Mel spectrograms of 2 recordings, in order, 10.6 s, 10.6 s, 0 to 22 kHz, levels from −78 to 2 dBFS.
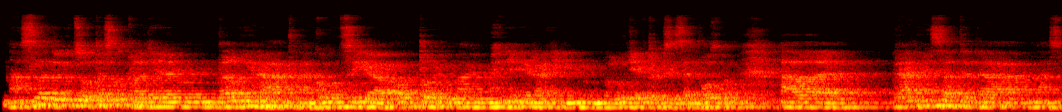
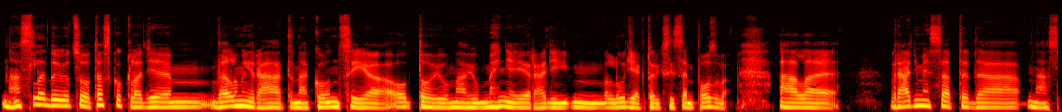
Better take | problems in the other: second | room echo; strong; dies away in 1.8 s // off-mic speech; far

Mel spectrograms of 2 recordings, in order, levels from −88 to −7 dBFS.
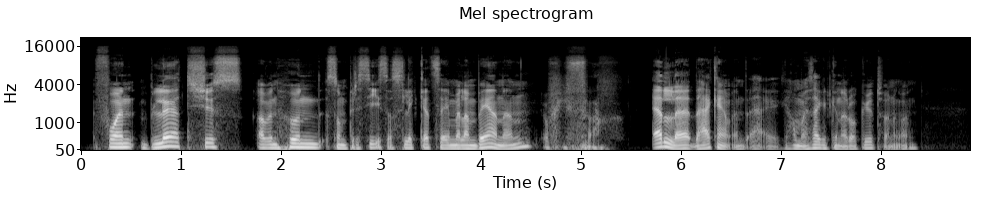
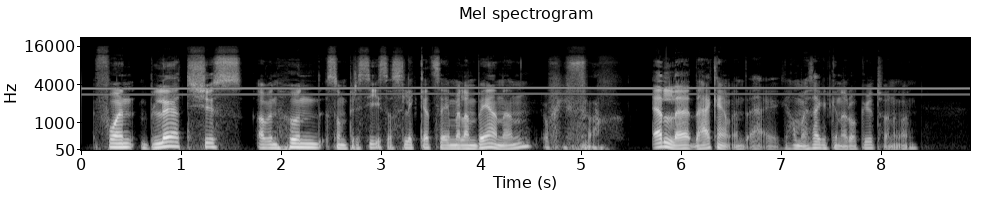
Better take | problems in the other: first | high-pitched whine; noticeable; throughout; 3.5 kHz, 15 dB below the speech

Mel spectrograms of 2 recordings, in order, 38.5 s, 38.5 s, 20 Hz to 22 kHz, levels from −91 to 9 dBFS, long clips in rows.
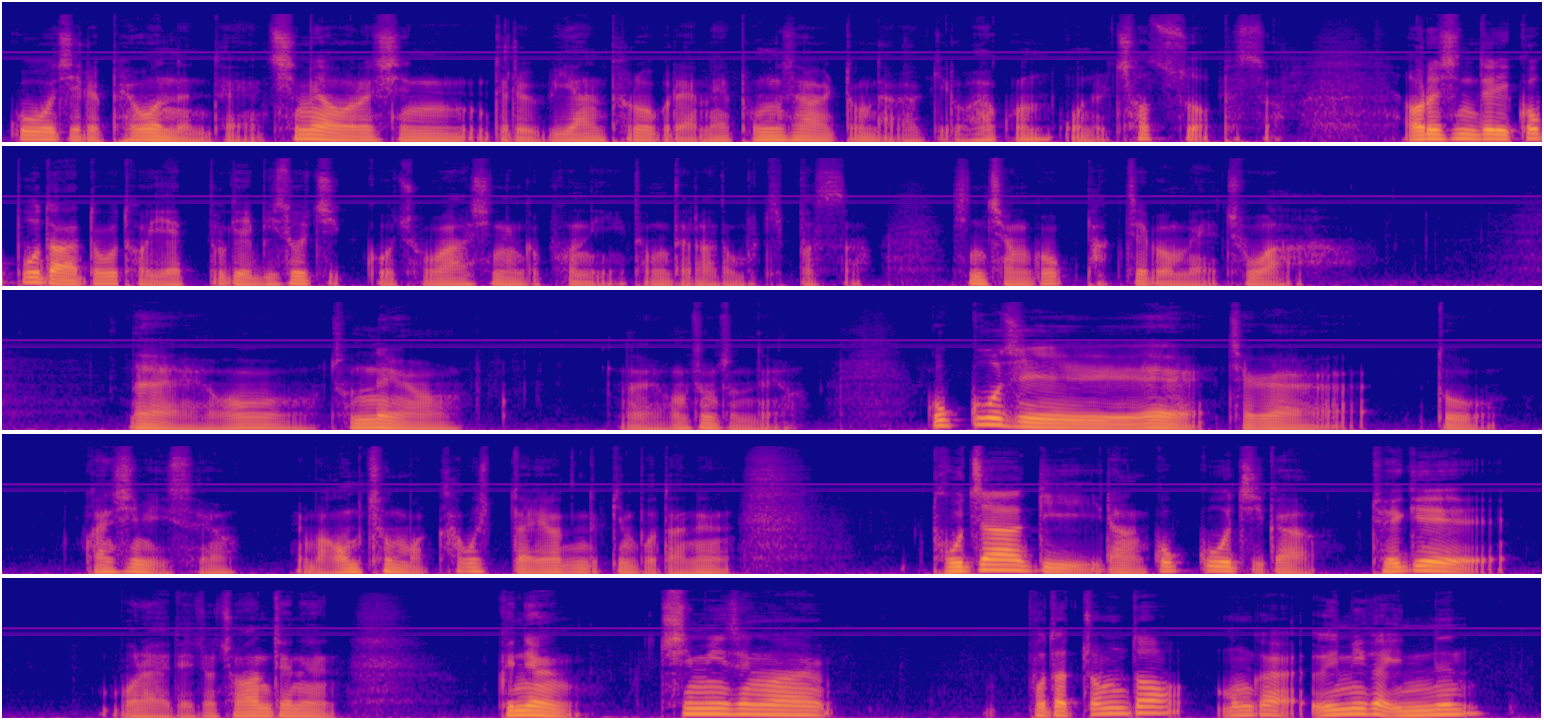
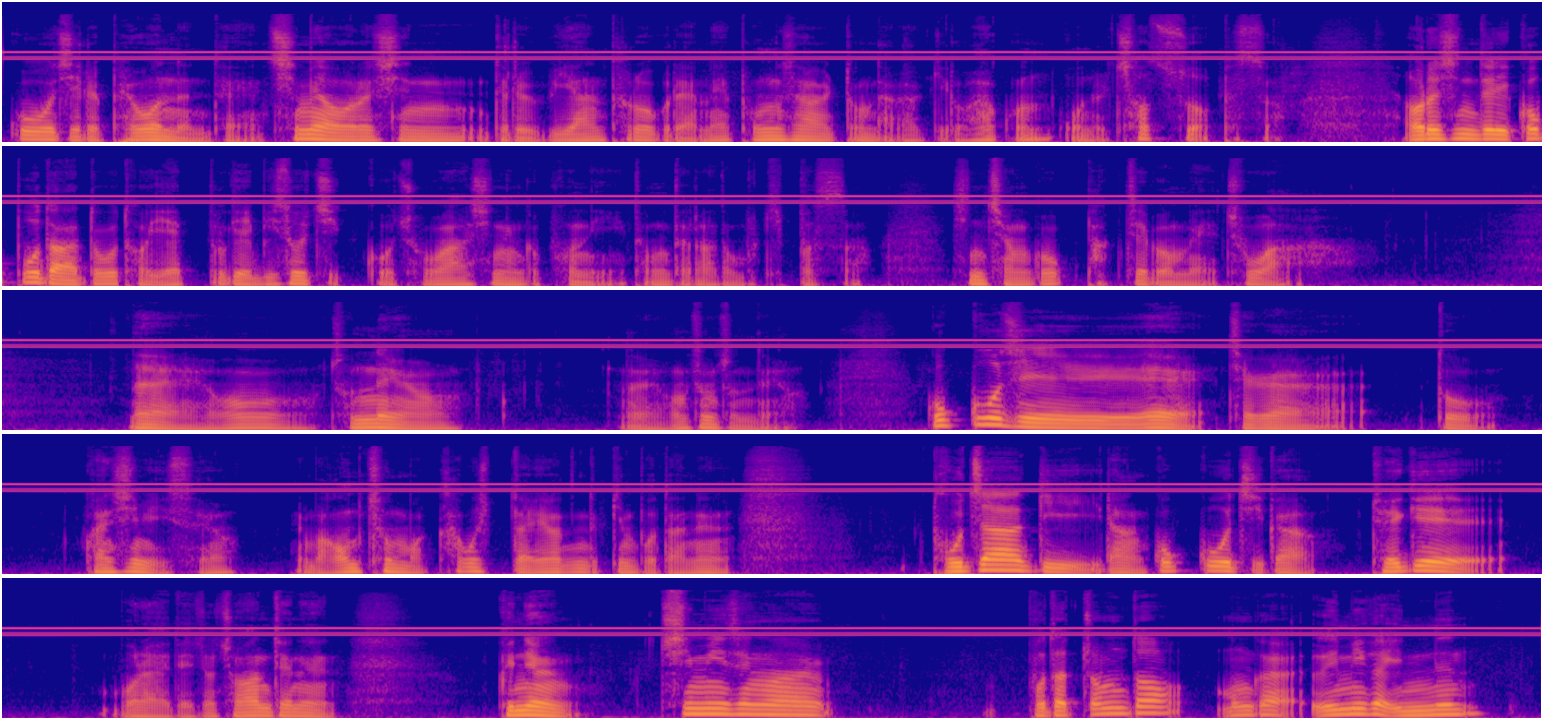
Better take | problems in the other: first | high-pitched whine; loud; throughout; 5 kHz, 9 dB below the speech; faint in the first

